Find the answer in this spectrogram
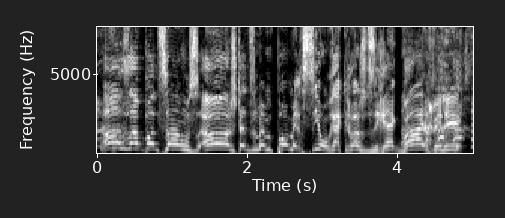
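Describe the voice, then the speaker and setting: A man's voice: very high voice, a little slow, crowd noise. A man hosting a radio show, bantering with a caller. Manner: laughing, lively banter. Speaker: radio host.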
